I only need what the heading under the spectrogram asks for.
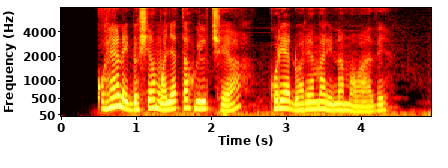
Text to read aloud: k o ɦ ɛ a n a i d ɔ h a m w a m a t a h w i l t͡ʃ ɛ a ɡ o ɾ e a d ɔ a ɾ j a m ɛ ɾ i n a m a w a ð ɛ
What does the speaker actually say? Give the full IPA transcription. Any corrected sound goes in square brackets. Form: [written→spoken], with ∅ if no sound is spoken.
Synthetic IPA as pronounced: k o ɦ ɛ a n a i d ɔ [h→ʃ] a m w a [m→ɲ] a t a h w i l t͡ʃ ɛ a [ɡ→k] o ɾ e a d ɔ a ɾ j a m [ɛ→a] ɾ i n a m a w a ð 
